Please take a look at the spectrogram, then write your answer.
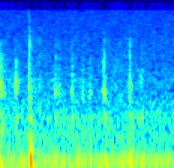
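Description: Quick, light keystrokes tap out a search on a computer keyboard, a brief run of close clicks over a constant low background hum.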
